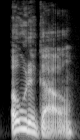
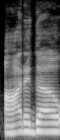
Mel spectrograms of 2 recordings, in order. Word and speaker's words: Odigo: There was an instant messaging service that was called Otigo. maybe I'm saying it wrong, Odigo, O-D-I-G-O.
